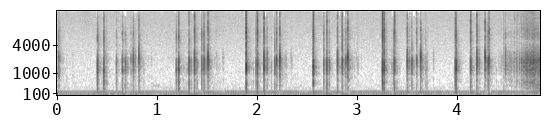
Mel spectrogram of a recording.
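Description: Long nails tap and scratch the surface of a closed, pink, rectangular zippered pencil case made of faux leather with a bunny print. Quick, dry, clicky taps and short scratches land in irregular bursts over a steady low hum, ending in a brighter, hissy scrape.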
